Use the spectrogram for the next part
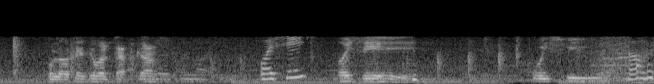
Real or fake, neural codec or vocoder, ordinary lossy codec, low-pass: real; none; none; 3.6 kHz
